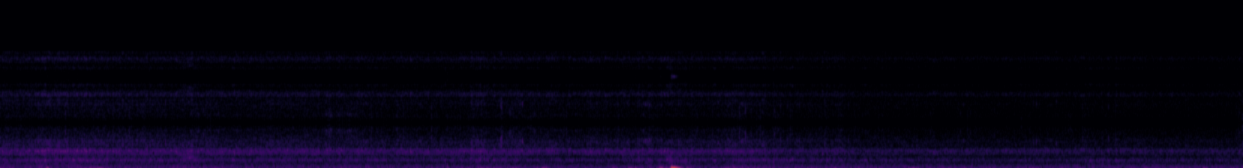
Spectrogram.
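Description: River rapids rush and splash steadily outdoors.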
